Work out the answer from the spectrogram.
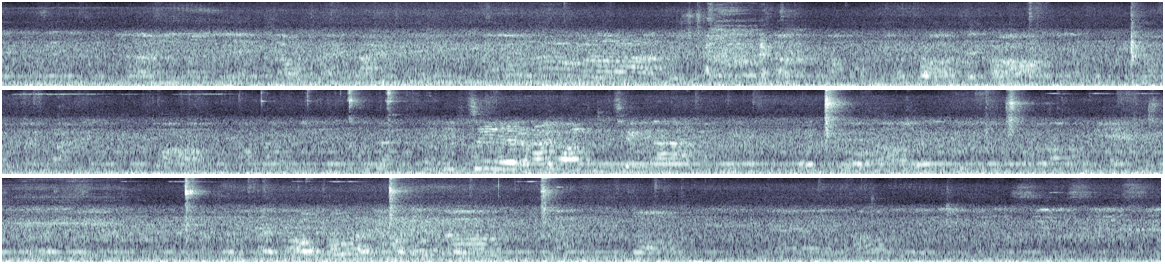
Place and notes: Pingtung Station, Taiwan - Taxi seating area
Outside the station, Taxi seating area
